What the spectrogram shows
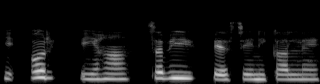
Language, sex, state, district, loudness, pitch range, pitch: Hindi, female, Bihar, Jamui, -22 LUFS, 230-285 Hz, 245 Hz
